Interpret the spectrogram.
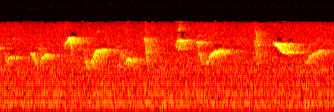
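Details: Mountain white-eye, a national first-place champion songbird, sings a gacor, ropel style song: a high warble of rapid sweeping and downslurred whistled notes, some rising sharply, over a steady low background hum.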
